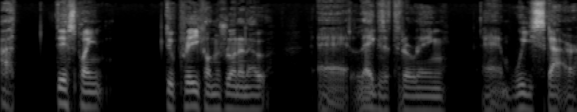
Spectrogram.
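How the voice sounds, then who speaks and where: Using a very deep, low pitch and an Irish accent, a man speaks at a moderate pace with long, frequent pauses. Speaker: pro wrestler. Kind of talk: interview storytelling. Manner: animated.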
